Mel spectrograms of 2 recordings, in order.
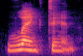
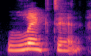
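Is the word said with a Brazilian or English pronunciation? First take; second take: English; English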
